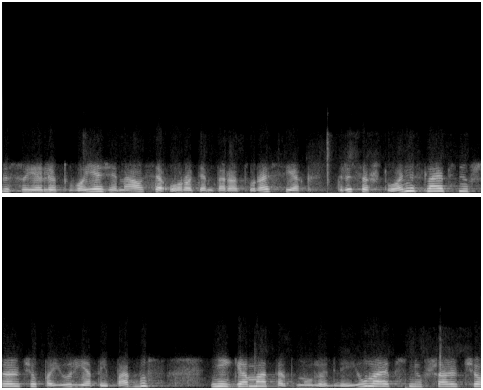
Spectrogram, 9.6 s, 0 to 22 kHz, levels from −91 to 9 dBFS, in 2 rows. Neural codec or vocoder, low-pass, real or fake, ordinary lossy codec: none; 7.2 kHz; real; Opus, 16 kbps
